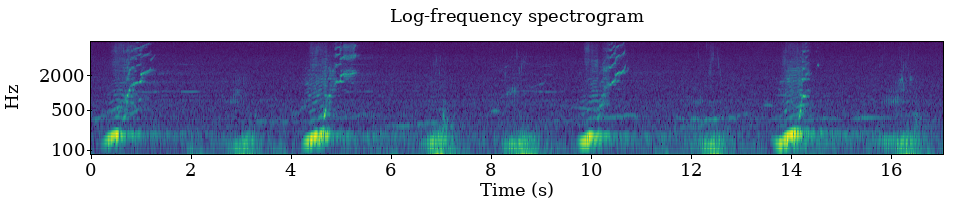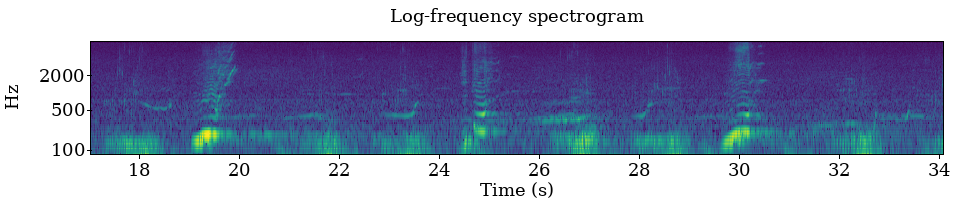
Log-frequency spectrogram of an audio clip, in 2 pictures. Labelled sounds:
0.6	1.4	humpback whale, 0.80 to 7.5 kHz
1.8	2.3	humpback whale, 0.99 to 2.8 kHz
4.4	5.4	humpback whale, 1.3 to 4.9 kHz
8.3	9.1	humpback whale, 0.90 to 1.6 kHz
9.9	10.8	humpback whale, 1.2 to 7.5 kHz
15.9	16.2	humpback whale, 0.80 to 0.90 kHz
19.2	20.0	humpback whale, 0.80 to 2.9 kHz
22.3	22.5	humpback whale, 1.9 to 2.4 kHz
23.9	25.2	humpback whale, 1.2 to 3.8 kHz
29.8	31.2	humpback whale, 1.4 to 6.4 kHz

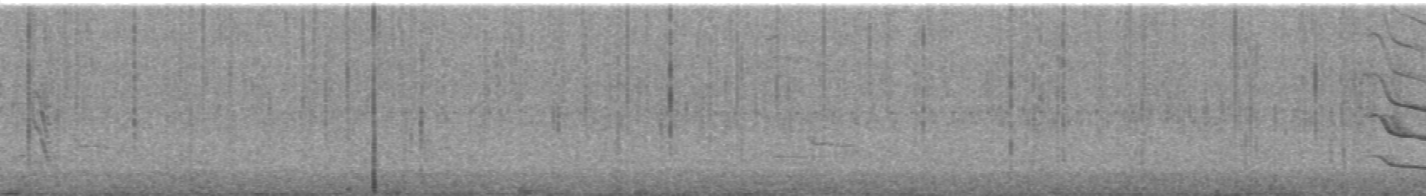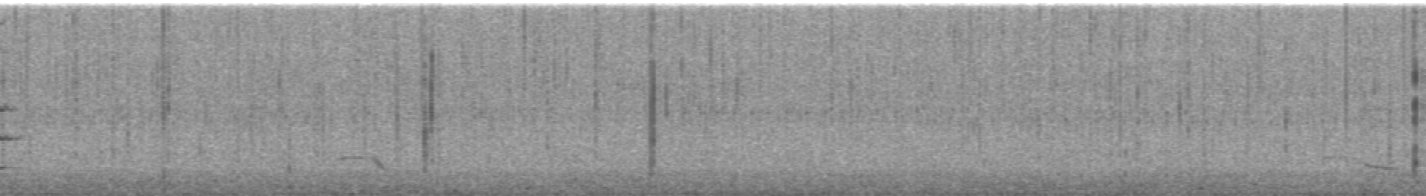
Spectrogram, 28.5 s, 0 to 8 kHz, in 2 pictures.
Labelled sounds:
8.1	8.4	killer whale, northern resident, G clan, 2.1 to 2.4 kHz
13.6	14.5	killer whale, northern resident, G clan, 1.1 to 7.3 kHz
17.6	17.9	killer whale, northern resident, G clan, 1.5 to 1.6 kHz
27.9	28.3	killer whale, northern resident, G clan, 1.1 to 1.4 kHz

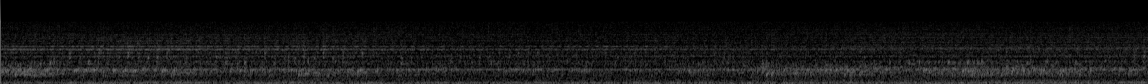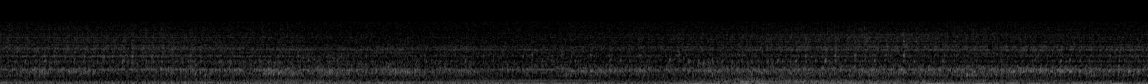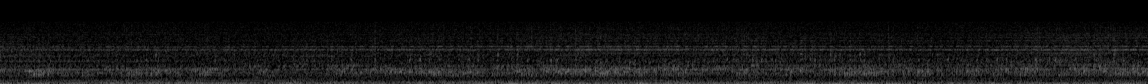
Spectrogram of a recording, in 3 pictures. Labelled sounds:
0.0	0.5	vessel noise, 1.9 to 2.1 kHz

